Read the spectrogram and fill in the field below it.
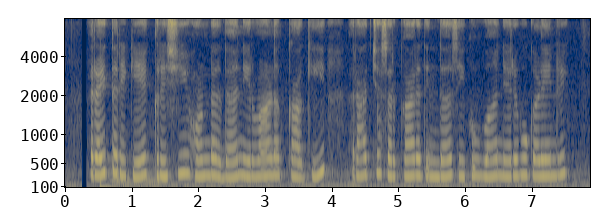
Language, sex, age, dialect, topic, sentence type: Kannada, female, 18-24, Dharwad Kannada, agriculture, question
